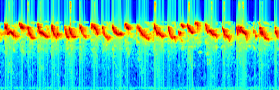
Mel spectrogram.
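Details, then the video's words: White-eye singing a long run of high, rapidly repeated descending whistled notes, each slurred downward, delivered in quick bursts with brief gaps; a steady low electrical hum runs beneath. "Ini pasti pleci yang sangat super itu kicaunya"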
